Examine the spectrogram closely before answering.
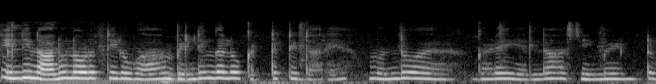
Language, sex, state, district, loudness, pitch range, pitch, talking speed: Kannada, female, Karnataka, Bellary, -17 LUFS, 245-280 Hz, 260 Hz, 90 wpm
